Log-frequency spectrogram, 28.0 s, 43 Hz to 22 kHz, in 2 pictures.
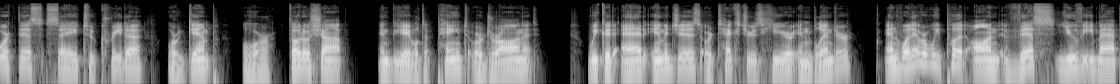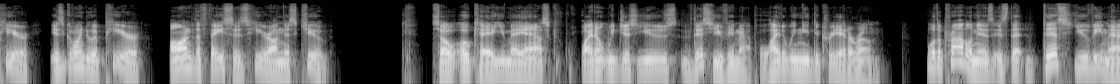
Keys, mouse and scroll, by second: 15.3-16.5 scroll up 7.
